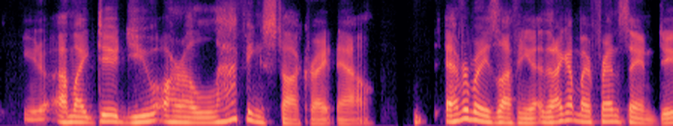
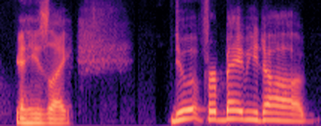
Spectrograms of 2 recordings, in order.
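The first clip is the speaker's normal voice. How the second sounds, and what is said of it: Imitated West Virginian accent. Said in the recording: “those West Virginians ... I'm not really making fun of your accent. This is just his accent.”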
